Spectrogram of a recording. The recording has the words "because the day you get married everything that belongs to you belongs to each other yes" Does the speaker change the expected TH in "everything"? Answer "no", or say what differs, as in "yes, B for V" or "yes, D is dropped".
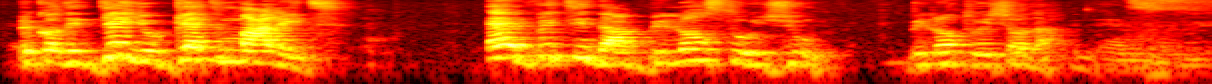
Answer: yes, T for TH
